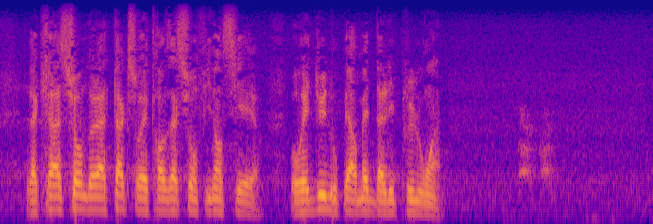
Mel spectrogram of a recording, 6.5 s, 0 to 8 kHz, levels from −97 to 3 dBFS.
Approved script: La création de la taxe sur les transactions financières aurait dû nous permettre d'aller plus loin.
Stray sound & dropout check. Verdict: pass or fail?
fail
